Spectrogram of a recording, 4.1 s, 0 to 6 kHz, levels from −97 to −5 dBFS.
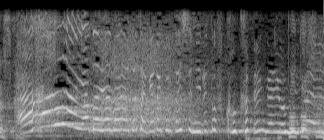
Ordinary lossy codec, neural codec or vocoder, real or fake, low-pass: none; none; real; 5.4 kHz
